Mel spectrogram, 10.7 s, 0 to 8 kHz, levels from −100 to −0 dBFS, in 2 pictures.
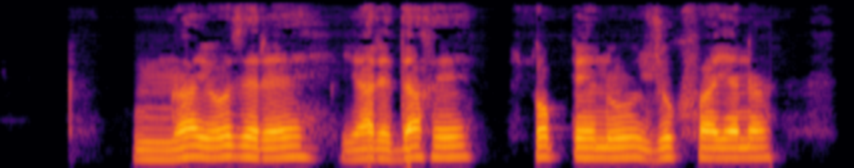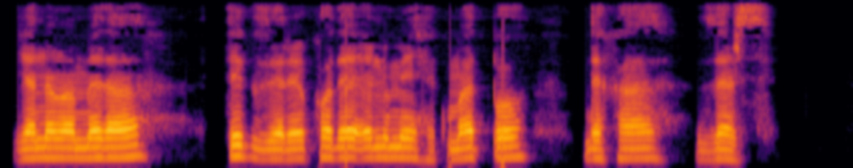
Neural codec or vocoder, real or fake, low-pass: none; real; 7.2 kHz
